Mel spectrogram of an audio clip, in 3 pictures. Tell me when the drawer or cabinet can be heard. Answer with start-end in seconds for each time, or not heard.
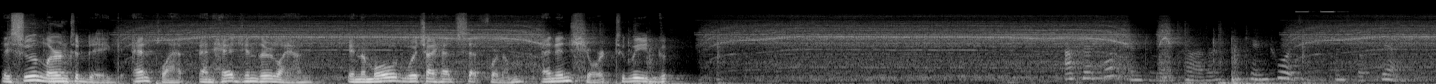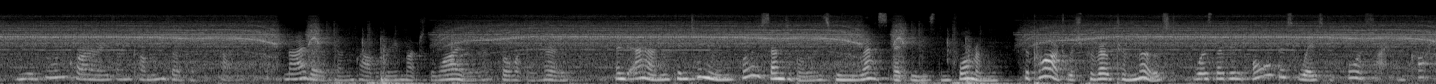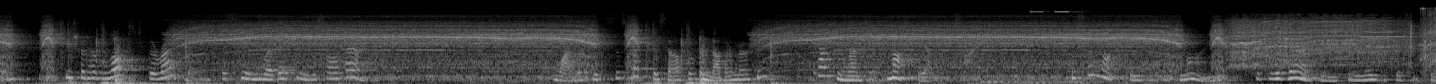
not heard.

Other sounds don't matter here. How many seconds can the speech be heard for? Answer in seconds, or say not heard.
37 s.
